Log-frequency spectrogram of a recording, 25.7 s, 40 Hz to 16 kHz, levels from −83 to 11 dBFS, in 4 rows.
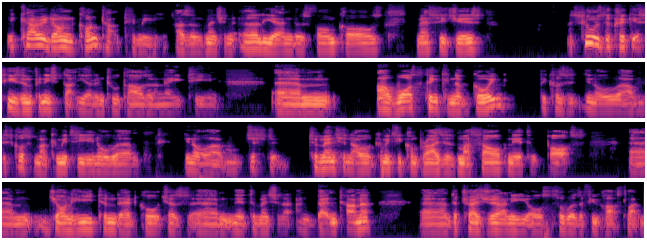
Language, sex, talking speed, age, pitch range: English, male, 185 wpm, 40-59, 100-115 Hz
